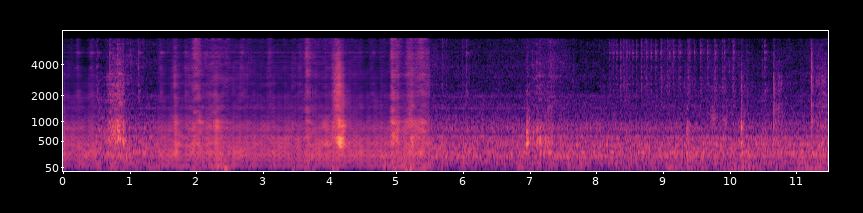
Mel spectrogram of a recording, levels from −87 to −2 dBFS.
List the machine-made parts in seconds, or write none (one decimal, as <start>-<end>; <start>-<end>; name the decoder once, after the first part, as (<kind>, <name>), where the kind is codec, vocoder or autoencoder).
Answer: 0.0-0.5 (vocoder, Vocos); 1.4-5.5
